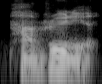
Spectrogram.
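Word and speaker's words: perineum: So any pain in your penis or testicles or perennium which is pronounced parunia.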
